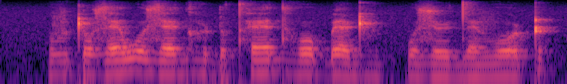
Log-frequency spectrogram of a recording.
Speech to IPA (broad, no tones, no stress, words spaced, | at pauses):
vəʈɾozɛ wʊzɛɡ ɦʊɖɾʊt̪ʰɛ dʱo ɓɛ ɖʱøʈpʊzø d̪ɛvoʈ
